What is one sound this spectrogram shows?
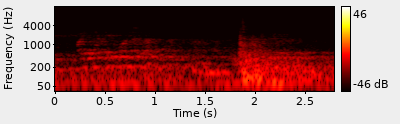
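A man talks nearby in a large echoing hall.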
